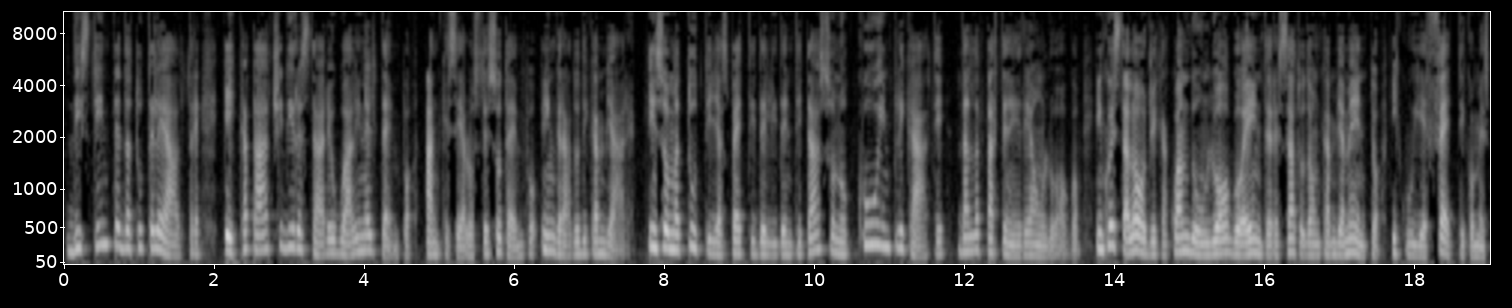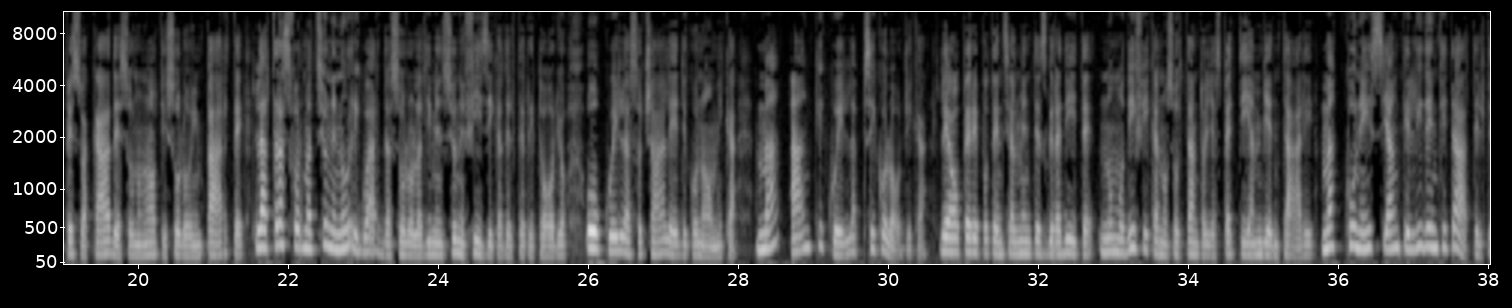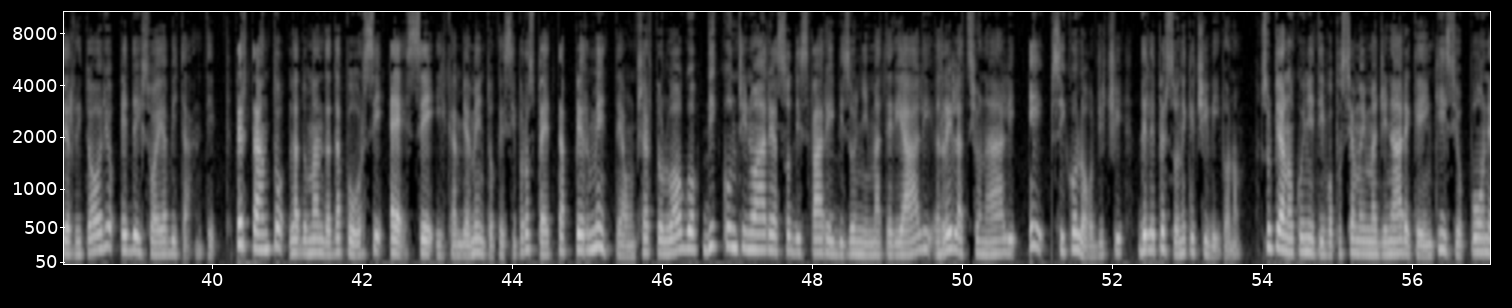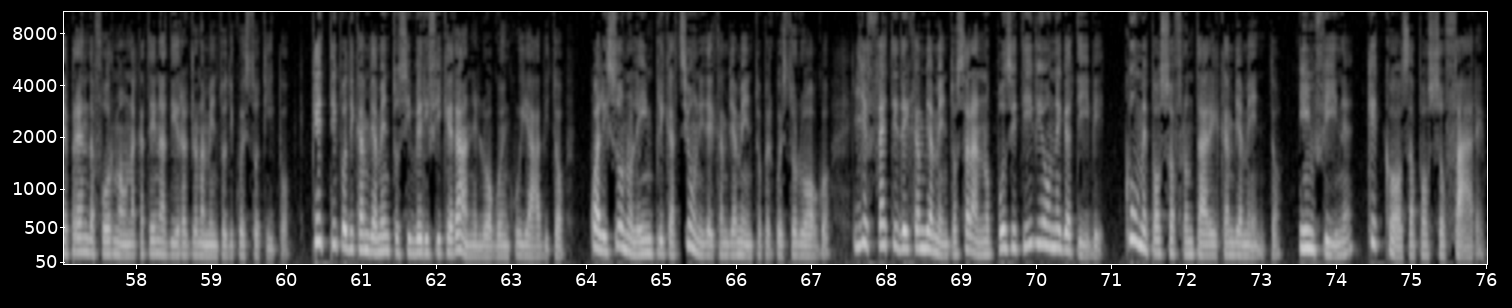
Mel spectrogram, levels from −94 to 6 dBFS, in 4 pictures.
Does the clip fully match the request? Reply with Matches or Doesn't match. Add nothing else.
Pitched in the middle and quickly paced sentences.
Doesn't match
